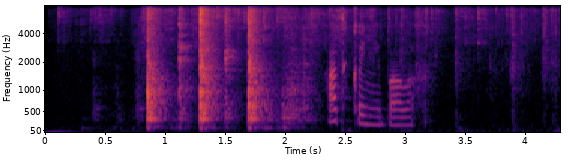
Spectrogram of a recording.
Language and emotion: Russian, neutral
